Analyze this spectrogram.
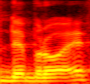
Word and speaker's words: de Broglie: This guy is pronounced as de Broglie, French scientist.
